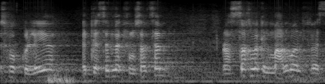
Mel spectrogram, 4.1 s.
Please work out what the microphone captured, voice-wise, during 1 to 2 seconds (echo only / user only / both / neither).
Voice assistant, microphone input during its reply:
echo only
